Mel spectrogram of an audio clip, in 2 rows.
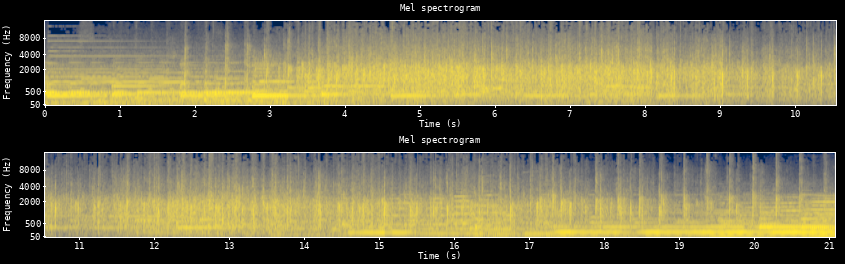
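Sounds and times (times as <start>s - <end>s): sustained closing music: 0.0s - 21.0s
audience applauding: 1.8s - 21.0s.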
